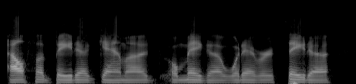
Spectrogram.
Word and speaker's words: theta: it the Greek letter theta. If you were in Mrs. Jones's class, who's British, she would say theata. But I'm not British, but just so you know, that's how it's spelt.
